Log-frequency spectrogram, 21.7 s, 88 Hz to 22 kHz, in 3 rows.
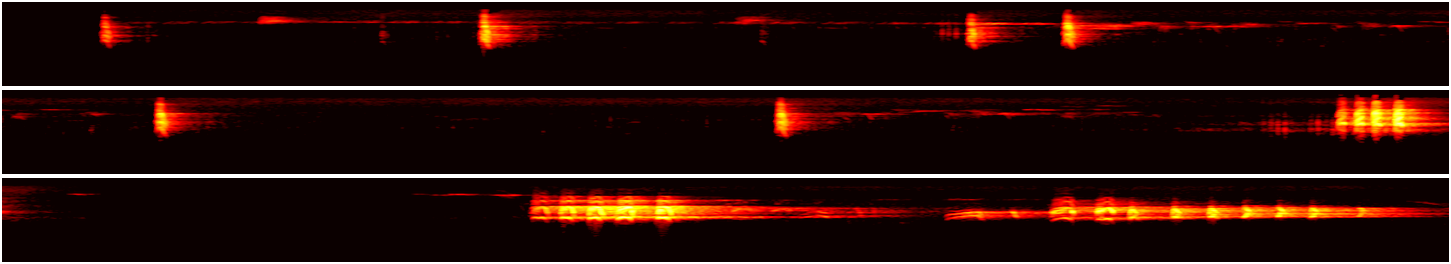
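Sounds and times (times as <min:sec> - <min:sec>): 
Dusky thrush calls: 0:17.2 - 0:21.5.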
